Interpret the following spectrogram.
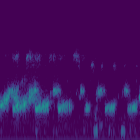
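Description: Street emergency-vehicle siren going by, in a quick rising-and-falling yelp of about three sweeps a second that breaks up into short alternating high and low blips in the second half, picked up through a video-call microphone.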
